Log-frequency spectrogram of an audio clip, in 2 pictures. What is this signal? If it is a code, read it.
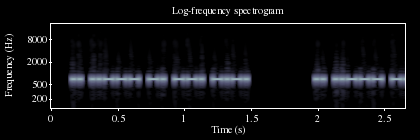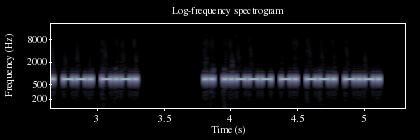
Morse code, heard as a keyed tone, about 52 wpm, 700 Hz. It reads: I2NGC I2NGC I2NGC
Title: DXCC-100 Call Signs - 5 Characters - Repeated 3x - 50wpm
